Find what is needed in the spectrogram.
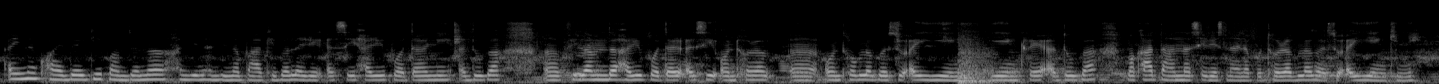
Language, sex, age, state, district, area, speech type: Manipuri, female, 18-30, Manipur, Thoubal, rural, spontaneous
